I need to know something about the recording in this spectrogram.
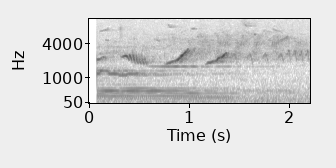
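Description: Birds chirping, with three quick rising chirps in the first second and a half, over a soft held music chord that fades out.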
